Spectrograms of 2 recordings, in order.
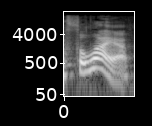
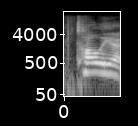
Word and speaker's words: Thalia: So I call her Thalia with that pronunciation. But I know, like, Talia is also correct.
